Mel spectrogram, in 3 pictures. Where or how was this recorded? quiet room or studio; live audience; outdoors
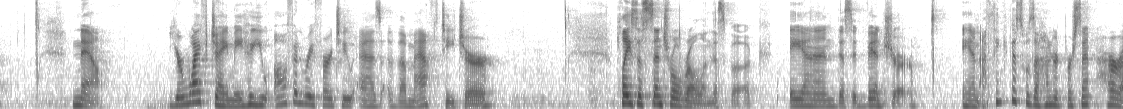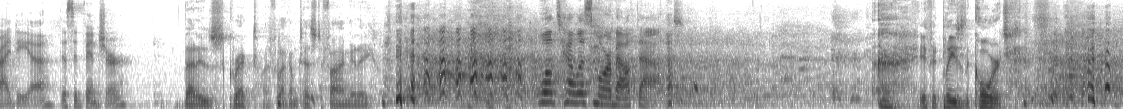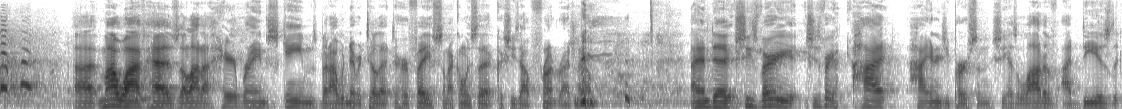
live audience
